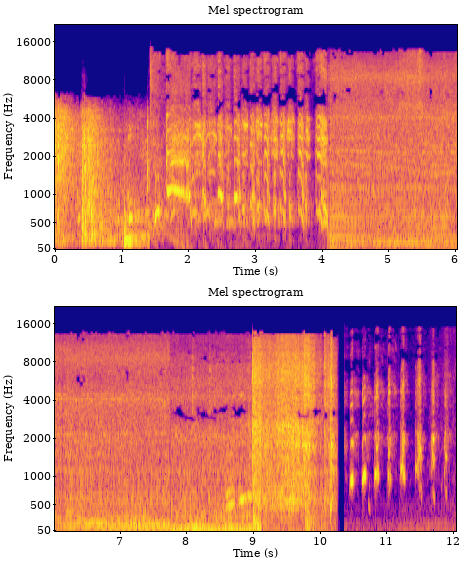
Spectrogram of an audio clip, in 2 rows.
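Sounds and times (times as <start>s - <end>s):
man cackling laugh: 1.4s - 4.1s, 10.4s - 12.0s
car engine running: 4.1s - 10.2s.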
